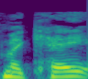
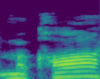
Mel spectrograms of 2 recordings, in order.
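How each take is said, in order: First: The last syllable sounds like 'kay'. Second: The last syllable sounds like 'caw'. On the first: "I think it's McKay" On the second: "or is it McCaw?"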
